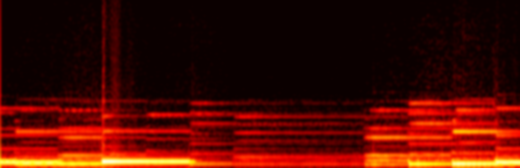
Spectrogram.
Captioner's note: clock chiming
